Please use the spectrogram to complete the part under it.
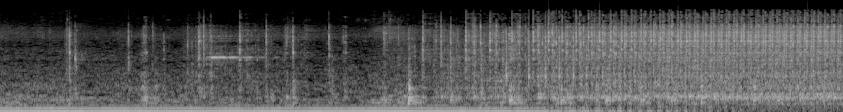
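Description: A tailoring sewing machine runs steadily while stitching a fabric strip, a close mechanical hum with rapid ticking that turns into a faster, busier whirring near the end.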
